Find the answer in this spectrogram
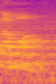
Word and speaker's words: Tlamoa: Esto es una, digamos que un mexica lo pronunciaría Tlamoa, ya en agua clásico.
